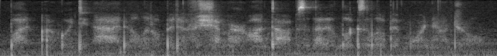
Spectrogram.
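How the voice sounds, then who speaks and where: A woman's whispering in a gentle tone, over noticeable background noise. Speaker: ASMR makeup creator. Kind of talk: ASMR makeup tutorial. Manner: whispered, gentle.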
